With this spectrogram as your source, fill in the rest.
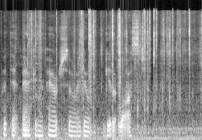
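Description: A plastic sheet crinkles as hands fold it.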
